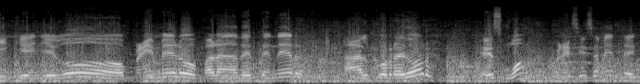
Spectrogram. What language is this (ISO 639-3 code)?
spa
